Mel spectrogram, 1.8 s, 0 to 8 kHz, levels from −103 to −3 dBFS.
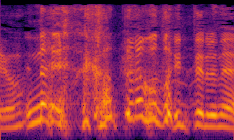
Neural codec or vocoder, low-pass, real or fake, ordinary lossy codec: none; 7.2 kHz; real; MP3, 48 kbps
